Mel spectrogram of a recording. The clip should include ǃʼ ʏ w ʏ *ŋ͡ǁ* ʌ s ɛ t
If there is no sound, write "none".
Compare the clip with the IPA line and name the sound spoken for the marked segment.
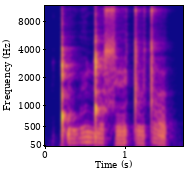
ŋ͡ǃ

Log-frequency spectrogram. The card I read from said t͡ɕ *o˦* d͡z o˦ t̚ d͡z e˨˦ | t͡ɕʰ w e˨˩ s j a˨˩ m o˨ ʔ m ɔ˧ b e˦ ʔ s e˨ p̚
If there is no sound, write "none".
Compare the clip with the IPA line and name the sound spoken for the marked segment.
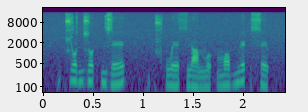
o˦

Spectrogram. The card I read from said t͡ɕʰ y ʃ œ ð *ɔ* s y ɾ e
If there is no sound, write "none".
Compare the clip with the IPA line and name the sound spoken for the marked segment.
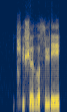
ɔ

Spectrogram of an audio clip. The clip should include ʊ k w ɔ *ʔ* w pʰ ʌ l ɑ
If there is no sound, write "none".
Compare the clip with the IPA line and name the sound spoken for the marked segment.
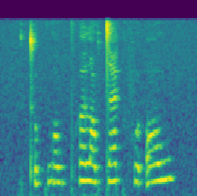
none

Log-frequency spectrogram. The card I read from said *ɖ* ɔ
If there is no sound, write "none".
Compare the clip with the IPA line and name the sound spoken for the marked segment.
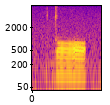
d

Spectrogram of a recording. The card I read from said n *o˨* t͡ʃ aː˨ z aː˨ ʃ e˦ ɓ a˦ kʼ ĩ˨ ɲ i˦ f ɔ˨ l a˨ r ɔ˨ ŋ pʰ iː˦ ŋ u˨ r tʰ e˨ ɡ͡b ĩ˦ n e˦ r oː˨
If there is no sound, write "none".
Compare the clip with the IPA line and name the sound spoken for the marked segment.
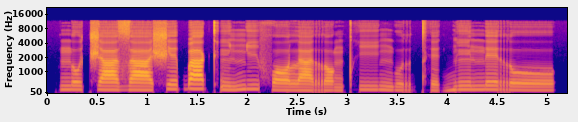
o˨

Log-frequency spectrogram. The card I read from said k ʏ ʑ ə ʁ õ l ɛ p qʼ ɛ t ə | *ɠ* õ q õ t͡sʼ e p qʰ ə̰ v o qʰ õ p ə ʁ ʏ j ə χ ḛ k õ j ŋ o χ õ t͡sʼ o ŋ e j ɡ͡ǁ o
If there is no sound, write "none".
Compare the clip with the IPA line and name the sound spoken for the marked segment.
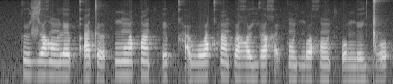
ŋ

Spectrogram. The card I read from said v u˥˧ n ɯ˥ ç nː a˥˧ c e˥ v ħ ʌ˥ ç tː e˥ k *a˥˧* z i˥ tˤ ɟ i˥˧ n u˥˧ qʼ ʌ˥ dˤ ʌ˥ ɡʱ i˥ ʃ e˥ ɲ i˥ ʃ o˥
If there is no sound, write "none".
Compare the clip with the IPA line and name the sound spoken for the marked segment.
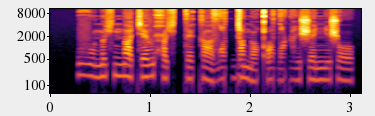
a˥˧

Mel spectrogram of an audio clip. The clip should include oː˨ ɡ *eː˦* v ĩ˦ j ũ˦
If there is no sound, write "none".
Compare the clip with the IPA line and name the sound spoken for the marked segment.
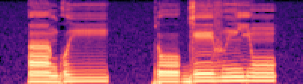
eː˧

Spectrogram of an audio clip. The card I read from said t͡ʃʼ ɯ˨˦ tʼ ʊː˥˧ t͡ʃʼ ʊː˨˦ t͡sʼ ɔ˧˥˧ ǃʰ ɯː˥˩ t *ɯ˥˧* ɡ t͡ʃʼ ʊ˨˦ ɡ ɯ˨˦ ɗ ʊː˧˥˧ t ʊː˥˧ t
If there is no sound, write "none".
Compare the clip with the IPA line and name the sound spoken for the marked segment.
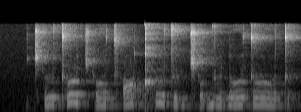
ɯ˨˦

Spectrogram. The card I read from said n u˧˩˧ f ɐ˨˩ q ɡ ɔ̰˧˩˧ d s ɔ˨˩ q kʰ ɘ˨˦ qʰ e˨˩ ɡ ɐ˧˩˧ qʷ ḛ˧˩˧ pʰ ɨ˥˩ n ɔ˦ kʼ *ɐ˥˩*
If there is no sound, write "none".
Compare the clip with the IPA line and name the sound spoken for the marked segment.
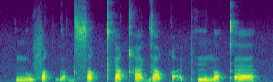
ɐ˧˩˧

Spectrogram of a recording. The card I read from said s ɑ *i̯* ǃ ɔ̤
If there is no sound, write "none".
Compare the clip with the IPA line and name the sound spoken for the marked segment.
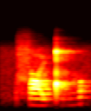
y̯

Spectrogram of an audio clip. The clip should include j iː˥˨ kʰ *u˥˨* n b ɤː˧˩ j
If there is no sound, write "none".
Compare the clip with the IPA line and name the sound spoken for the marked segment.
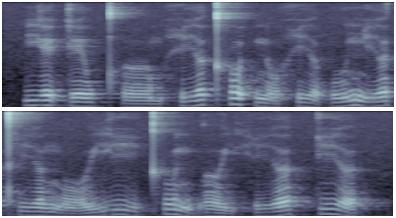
u˥˨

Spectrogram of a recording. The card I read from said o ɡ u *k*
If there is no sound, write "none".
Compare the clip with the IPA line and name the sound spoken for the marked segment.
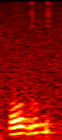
ɡ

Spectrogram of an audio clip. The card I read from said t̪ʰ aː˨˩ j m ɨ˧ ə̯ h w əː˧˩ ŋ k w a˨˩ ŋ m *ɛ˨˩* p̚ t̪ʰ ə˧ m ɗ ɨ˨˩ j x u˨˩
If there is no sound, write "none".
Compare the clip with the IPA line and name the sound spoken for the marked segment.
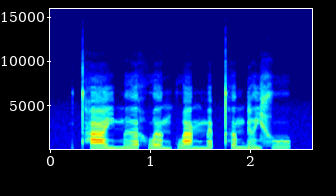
ɛ˨˩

